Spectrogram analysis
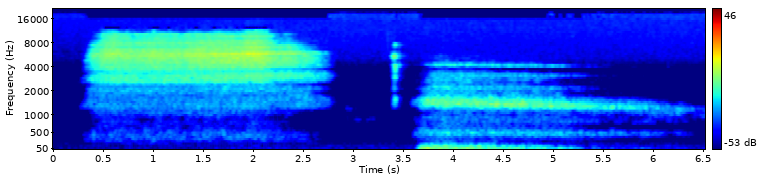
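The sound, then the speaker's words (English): A slow deep breath made of two long airy breath sounds, the second fuller and lower than the first. A short pause and a tiny click separate them, and the sound fades out at the end. “First, we breathe.”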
